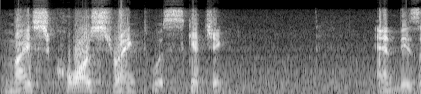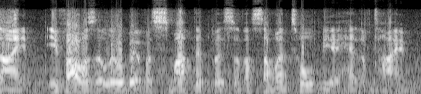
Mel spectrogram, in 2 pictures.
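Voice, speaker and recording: A man giving informal, rambling career advice as an art instructor, encouraging and often checking in with his listeners. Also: fairly low pitch. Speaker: art instructor and former art director. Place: classroom at an art academy. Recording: muffled audio with clear background noise.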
